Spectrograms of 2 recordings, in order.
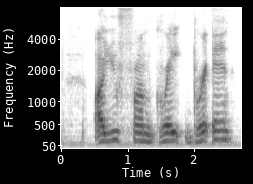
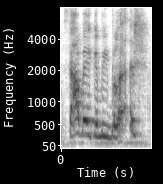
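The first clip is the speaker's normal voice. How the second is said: higher pitch, breaking into laughter; flattered giggle; 7 semitones higher than usual. Real, not acted. Giggles at compliment on accent.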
